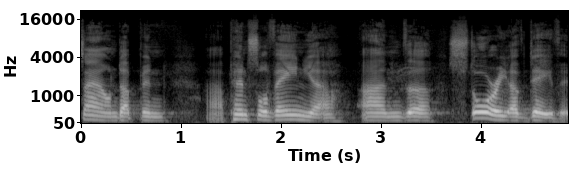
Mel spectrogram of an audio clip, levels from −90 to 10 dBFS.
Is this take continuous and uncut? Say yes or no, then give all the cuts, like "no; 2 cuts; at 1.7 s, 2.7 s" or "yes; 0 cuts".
yes; 0 cuts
